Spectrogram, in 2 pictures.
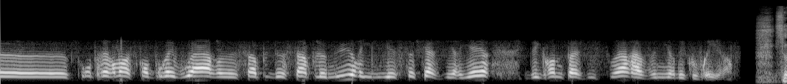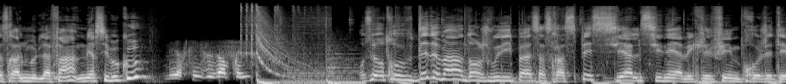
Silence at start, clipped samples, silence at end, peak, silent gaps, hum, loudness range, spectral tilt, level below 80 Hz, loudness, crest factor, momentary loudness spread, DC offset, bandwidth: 0 s; under 0.1%; 0 s; 0 dBFS; 7.41-7.55 s; none; 3 LU; -4.5 dB/octave; -30 dBFS; -14 LUFS; 14 dB; 9 LU; under 0.1%; 17.5 kHz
